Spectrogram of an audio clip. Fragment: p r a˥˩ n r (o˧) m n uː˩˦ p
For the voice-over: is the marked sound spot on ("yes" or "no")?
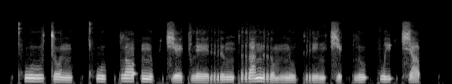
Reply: no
